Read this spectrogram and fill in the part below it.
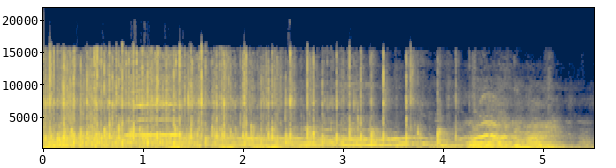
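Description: An audience at a children's magic show breaks into sustained applause, with dense clapping and crowd noise and a voice speaking over it, before the clapping thins out near the end.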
